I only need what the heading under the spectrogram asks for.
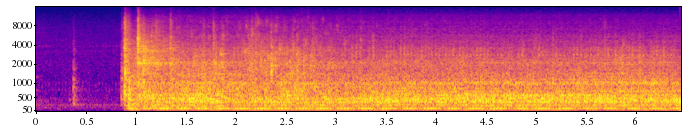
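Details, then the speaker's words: Whirlpool direct-drive washer after motor coupler replacement, lid switch bypassed, dial on spin: motor kicks in to a steady hum with soft even pulse, no knocking or grinding; spin working normally. "we've put the dial over to spin and we're going to go ahead and do that and this should start spinning just like it always did"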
